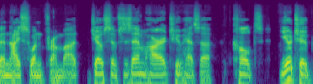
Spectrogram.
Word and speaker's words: Szimhart: His last name is spelled SZIMHART. SZ. So it's a Zemhart.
